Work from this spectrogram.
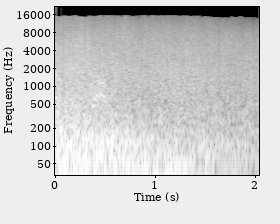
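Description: A Predator missile from a Call of Duty Search and Destroy match detonates as a deep, sustained boom that rumbles steadily for the whole stretch, loud and close, its roar slowly fading.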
